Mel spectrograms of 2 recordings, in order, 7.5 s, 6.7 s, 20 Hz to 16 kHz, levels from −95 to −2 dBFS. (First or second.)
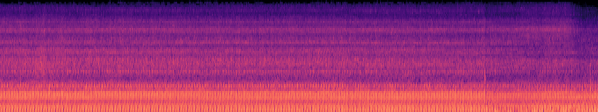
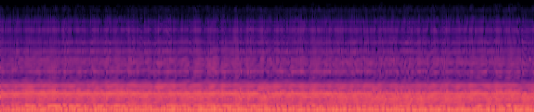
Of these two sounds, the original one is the first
